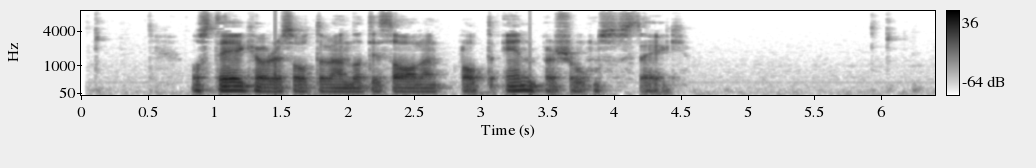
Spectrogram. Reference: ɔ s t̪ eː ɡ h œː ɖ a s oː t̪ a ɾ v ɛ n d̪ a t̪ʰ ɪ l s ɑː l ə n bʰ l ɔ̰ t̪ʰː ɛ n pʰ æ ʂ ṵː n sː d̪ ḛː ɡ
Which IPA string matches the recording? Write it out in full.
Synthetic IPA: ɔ s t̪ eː ɡ h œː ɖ ə s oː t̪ ə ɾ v ɛ n d̪ a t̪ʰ ɪ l s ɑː l ə n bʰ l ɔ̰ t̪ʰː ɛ n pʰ æ ʂ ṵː n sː t̪ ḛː ɡ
